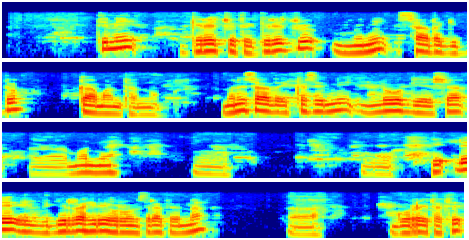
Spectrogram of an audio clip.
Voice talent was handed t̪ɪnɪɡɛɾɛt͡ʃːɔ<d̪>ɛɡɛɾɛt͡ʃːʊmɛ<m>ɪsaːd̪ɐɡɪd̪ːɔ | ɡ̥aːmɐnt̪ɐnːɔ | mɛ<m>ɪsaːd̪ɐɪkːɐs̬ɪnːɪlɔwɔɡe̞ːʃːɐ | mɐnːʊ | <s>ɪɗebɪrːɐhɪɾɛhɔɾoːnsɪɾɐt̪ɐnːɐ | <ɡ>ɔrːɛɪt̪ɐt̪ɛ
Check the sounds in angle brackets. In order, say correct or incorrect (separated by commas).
incorrect, incorrect, incorrect, incorrect, correct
